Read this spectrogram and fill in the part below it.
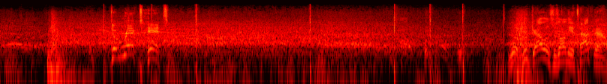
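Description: Heavy bodies thud onto a wrestling mat.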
